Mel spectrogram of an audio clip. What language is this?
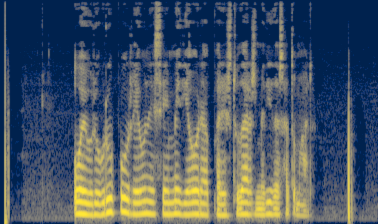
Galician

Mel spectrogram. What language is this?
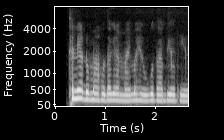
Kikuyu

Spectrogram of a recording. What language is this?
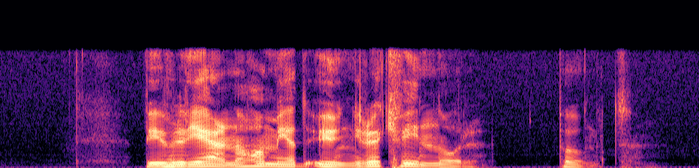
Swedish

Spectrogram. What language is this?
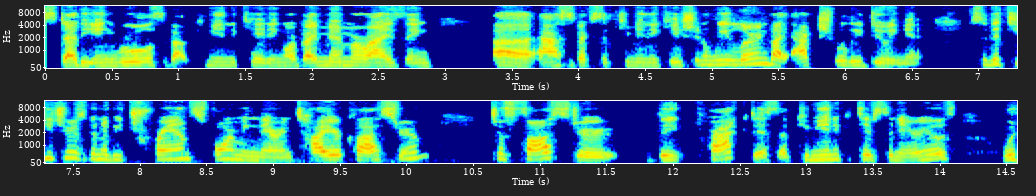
English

